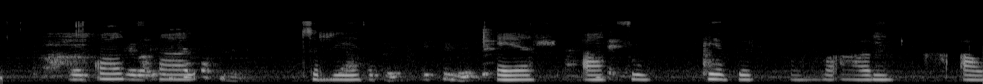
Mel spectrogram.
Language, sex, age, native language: Icelandic, female, 11, Icelandic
